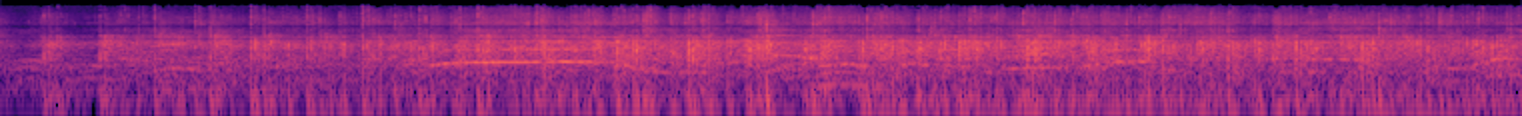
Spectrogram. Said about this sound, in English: Now I'm gonna ask y'all one more time. Do you have God's favor? Anybody got God's favor? You ought to get on your feet and give God a hand clap of praise.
